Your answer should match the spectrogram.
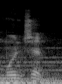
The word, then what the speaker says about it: München: München. It was written in Germany. You cannot just pronounce that, na?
